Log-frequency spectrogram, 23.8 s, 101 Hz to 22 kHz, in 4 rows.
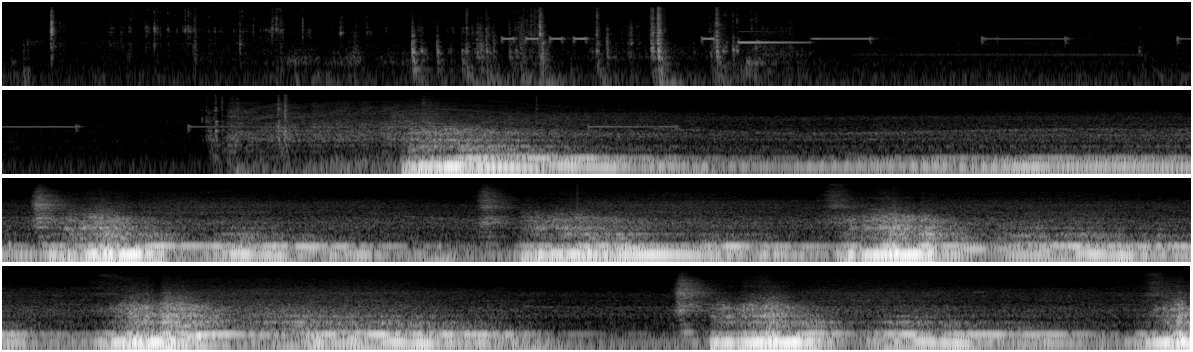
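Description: Keys jangling and the car's warning chime beeping, then a 2008 Acura TL's V6 cranks and starts about seven seconds in. It is then blipped in a series of short revs about every two seconds, breathing through a DC Sports cold air intake and a cat-back exhaust with the resonator deleted.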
